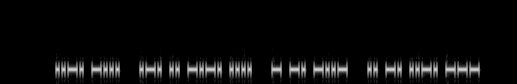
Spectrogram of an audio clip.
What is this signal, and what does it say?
Morse code, heard as a keyed tone, about 40 wpm, 700 Hz. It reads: FB RICH TNX INFO
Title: Practice QSO - Exchange 3 - More Info - 40wpm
